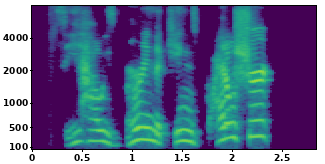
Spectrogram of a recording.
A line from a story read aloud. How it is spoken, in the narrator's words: The other servants thereupon began to murmur, saying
